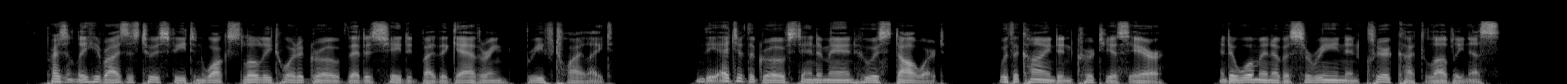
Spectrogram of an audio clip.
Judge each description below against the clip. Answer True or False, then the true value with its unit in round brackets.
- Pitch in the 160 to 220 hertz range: False (95 Hz)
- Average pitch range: True (3.3 semitones)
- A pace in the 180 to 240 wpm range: True (185 wpm)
